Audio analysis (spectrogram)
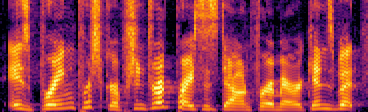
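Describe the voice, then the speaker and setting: A woman's voice: fairly high pitch, animated, a little fast, a bit bright, dry recording, studio quality. A woman hosting a commentary show, talking in a dismissive, emphatic way. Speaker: show host. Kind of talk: opinionated commentary.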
